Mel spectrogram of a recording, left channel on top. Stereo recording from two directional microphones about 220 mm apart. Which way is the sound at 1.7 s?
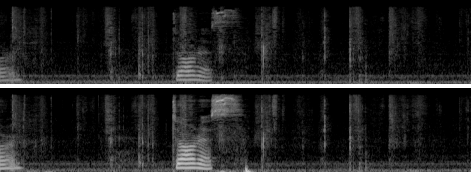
40° right (ahead or behind).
